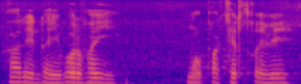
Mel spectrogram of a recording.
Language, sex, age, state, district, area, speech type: Odia, male, 18-30, Odisha, Balangir, urban, spontaneous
